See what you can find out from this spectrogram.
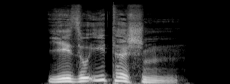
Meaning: strong dative masculine/neuter singular of jesuitisch
- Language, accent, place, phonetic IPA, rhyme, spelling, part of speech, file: German, Germany, Berlin, [jezuˈʔiːtɪʃm̩], -iːtɪʃm̩, jesuitischem, adjective, De-jesuitischem.ogg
